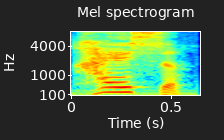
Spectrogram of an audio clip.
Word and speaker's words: 帰す: 거 의미로 보시는 것이 맞습니다 같은 한자인데 다른 발음 이거는 지금 가에르는 자동사잖아요 한 쌍으로 기억하실 가에스 타동사입니다 JLPT n2급 단어예요 가에르는 n5급 단어인데 같은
